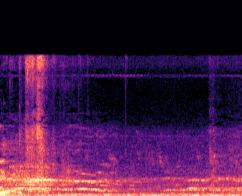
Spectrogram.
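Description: A rooster crowing: one drawn-out call that slowly falls in pitch and fades out about a second in.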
